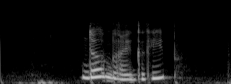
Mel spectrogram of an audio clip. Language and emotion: Russian, sad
